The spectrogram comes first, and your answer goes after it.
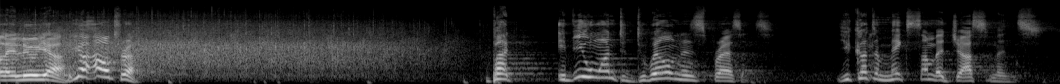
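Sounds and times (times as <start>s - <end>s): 
speech: 0.0s - 1.5s, 4.9s - 7.8s, 8.4s - 10.4s
audience clapping: 0.0s - 4.9s.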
